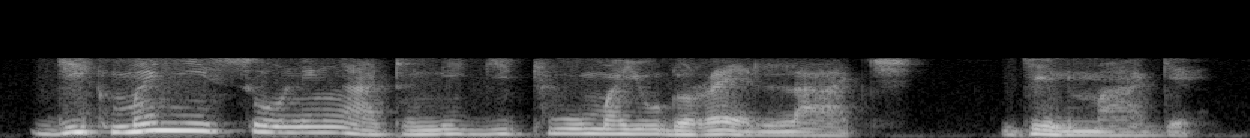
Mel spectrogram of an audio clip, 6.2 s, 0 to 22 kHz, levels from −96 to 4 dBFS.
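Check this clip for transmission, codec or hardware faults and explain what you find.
Nothing here points to a transmission, codec or hardware fault; the speech just has the narrow telephone character of G.711 coding, with nothing above 4 kHz, which is exactly what that format does.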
